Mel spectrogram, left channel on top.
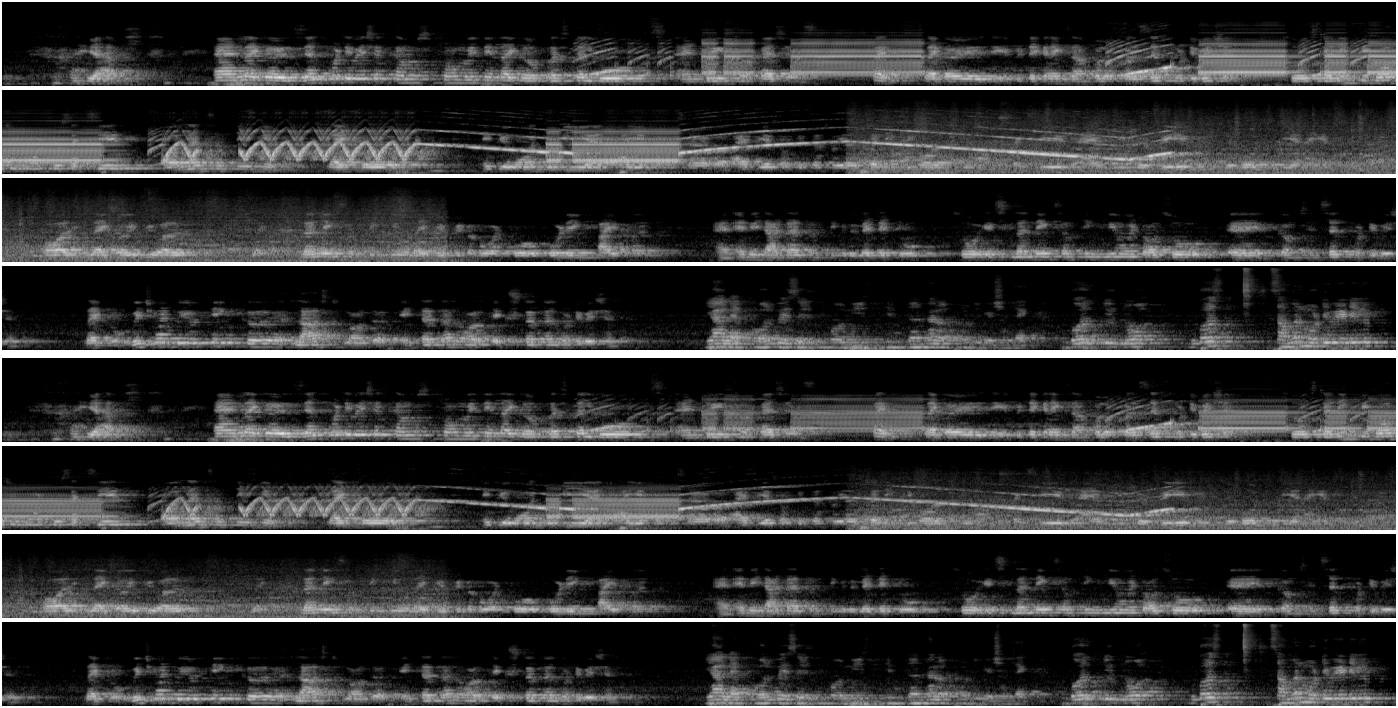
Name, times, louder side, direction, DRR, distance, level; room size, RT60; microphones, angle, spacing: voice 1, 0.4-1.3 2.1-6.4 6.7-8.0 8.7-9.0 9.2-15.2 15.5-16.7 17.2-18.0 18.2-18.3 18.7-27.7 28.3-29.8 30.4-30.5 30.9-34.5 35.0-37.1 37.5-42.0 42.6-48.0, equal, 5° left, 0 dB, 4.2 m, -24 dB
Motor vehicle (road) / Siren, 5.7-6.7 7.0-7.5 7.9-9.2 11.0-11.7 12.0-14.9 15.4-15.9 16.3-25.7, left 5 dB, 65° left, 3.4 m, -22 dB
sound 1, 22.4-32.3, left 2 dB, 25° left, 7.0 m, -35 dB
voice 2, 48.9-52.1 52.4-53.3 53.7-54.0 54.5-55.5, equal, 15° right, 3 dB, 5.2 m, -26 dB
29.0 x 28.5 x 5.5 m, 0.93 s
head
